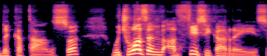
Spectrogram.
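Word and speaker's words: C'tan: to be a race called the Catans, which could be actually pronounced as Satans, which all You the get that whole thing. Christian lore about Satan and such. But yeah, I call them the Catans.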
